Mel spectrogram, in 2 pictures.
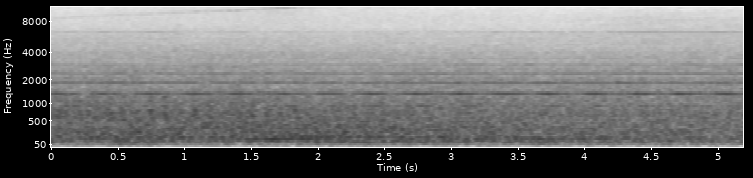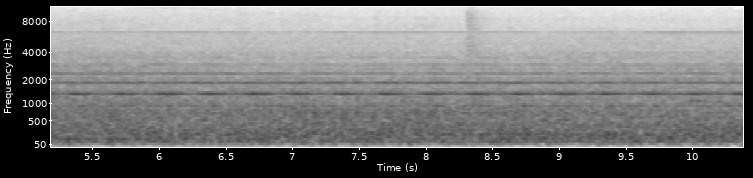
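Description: Bi-level commuter train running away along the main line, a steady rumble slowly fading, with a steady high-pitched whine sounding over it.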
